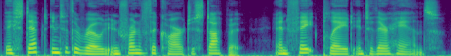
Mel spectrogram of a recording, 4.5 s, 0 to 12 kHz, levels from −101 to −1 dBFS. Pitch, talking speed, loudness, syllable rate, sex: 175 Hz, 250 wpm, -19 LUFS, 5.5 syllables/s, female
